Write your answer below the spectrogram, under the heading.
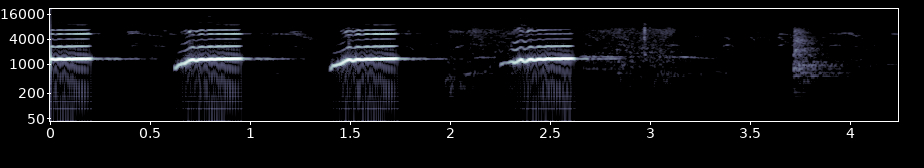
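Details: Bird calling in clear, rich whistles that rise and then hold level, three or four in a row with gaps of under a second. A faint scratchy noise follows near the end.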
